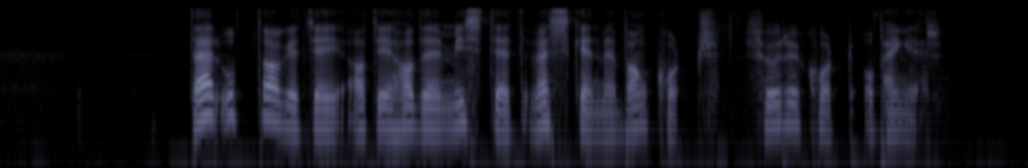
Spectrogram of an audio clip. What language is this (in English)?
Norwegian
